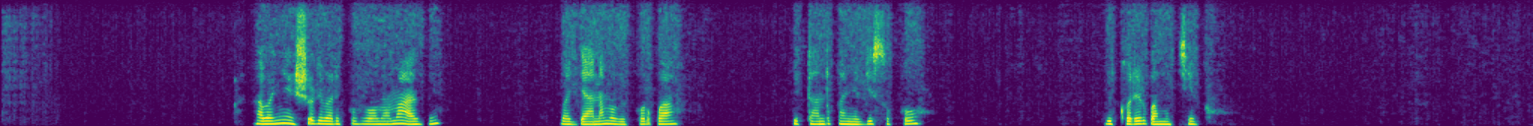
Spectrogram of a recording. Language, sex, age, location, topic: Kinyarwanda, female, 25-35, Huye, health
